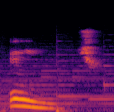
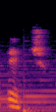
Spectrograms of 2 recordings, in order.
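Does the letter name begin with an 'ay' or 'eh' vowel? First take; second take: ay; eh. First: The letter begins with an 'ay' vowel. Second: The letter begins with an 'eh' vowel. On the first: The speaker calls it right. "اچ نه بچه ها ایچ" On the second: The speaker calls it wrong. "یا میگن اچ"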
